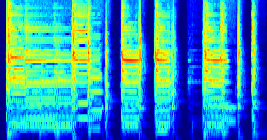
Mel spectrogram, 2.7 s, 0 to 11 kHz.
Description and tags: Funky Electric Guitar Sample 7 - 90 BPM
Recorded with Gibson Les Paul using P90 pickups into Ableton with minor processing.
guitar, rock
